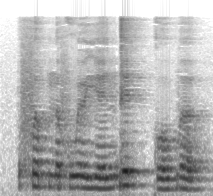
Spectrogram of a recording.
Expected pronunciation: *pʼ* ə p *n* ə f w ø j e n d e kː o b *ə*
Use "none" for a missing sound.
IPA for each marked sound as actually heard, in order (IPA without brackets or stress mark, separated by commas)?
f, n, ə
